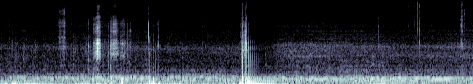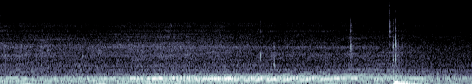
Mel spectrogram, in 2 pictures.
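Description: Motorcycle engine idling steadily, with a few sharp knocks over it, the loudest about five seconds in and another near the end.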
